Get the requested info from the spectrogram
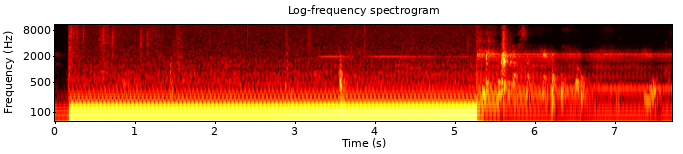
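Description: Loud electrical mains hum at about 50 Hz, a steady low drone that starts abruptly and cuts off about five seconds in. A much quieter hum carries on under faint voices after it stops.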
